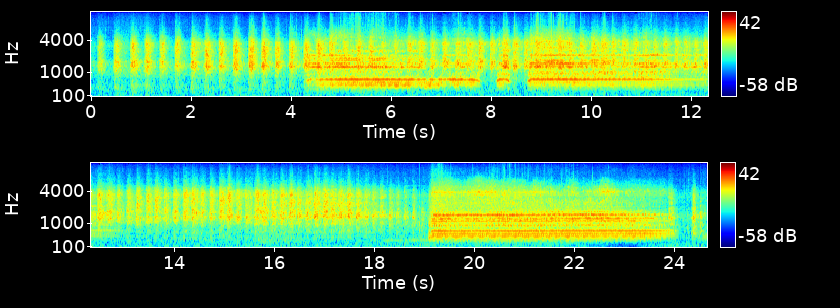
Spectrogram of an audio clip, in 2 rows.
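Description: Southern Pacific 2475, a steam locomotive pulling a 1958 New Year's Day excursion train, departs San Jose on the Milpitas line with rhythmic chuffing and two long, loud whistle blasts.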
